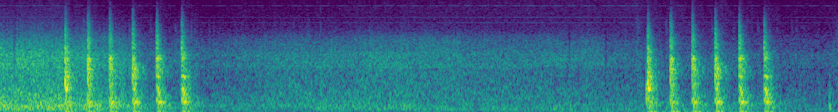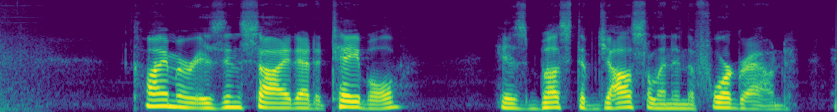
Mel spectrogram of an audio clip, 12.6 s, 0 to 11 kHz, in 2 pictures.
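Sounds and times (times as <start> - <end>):
windy surf-like rumble: 0.0 - 6.6
sharp knocks on a door: 0.5 - 1.6, 4.8 - 6.4
speech: 7.4 - 9.4, 10.0 - 12.5.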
